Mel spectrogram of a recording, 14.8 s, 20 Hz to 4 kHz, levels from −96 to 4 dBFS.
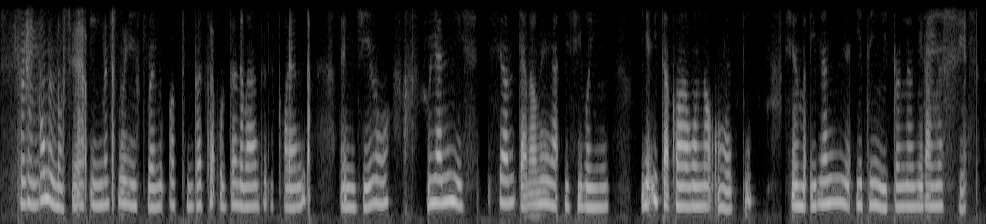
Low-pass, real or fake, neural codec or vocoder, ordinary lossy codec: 3.6 kHz; fake; codec, 16 kHz, 0.5 kbps, FunCodec, trained on Chinese and English, 25 frames a second; Opus, 64 kbps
